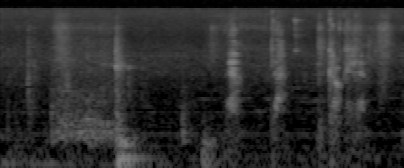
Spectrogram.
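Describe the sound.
A door shuts with a single dull, low thud about a second in. Muffled talking and shuffling noises continue around it.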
